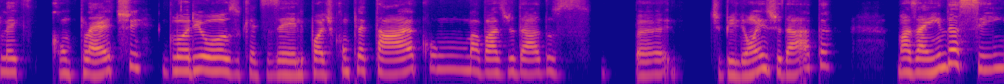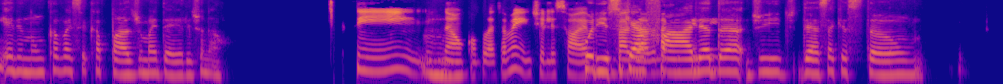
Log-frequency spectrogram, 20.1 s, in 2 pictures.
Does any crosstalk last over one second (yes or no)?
yes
